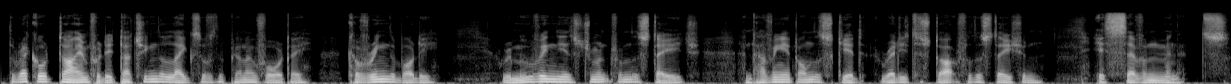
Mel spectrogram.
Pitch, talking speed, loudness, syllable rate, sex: 100 Hz, 165 wpm, -18 LUFS, 5.3 syllables/s, male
